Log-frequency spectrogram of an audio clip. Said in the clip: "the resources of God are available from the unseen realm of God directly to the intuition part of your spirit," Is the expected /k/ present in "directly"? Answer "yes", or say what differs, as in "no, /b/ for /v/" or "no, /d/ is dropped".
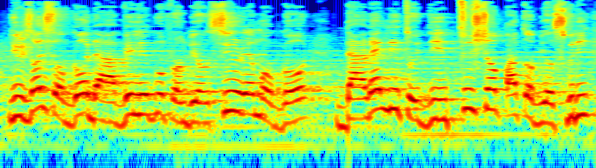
yes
